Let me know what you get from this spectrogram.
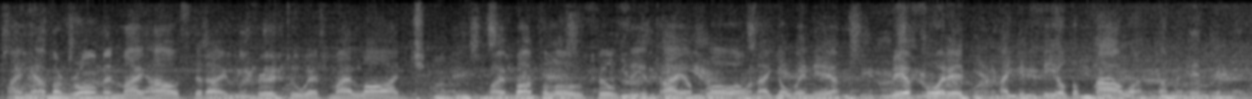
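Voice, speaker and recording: Speaking at a fairly slow pace, a man has a fairly high pitch. Audible room echo and noticeable background noise surround him. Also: fairly even intonation. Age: 70s. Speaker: war veteran. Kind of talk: interview.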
